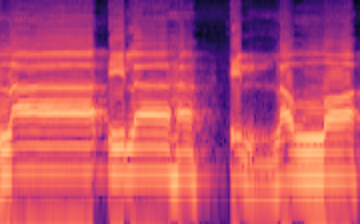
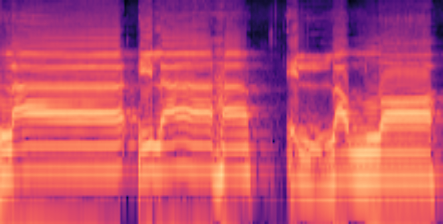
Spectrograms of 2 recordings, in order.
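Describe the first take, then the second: No difference in how they are said.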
